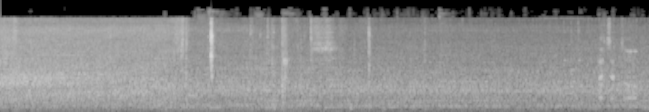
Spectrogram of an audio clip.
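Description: Wind rushing in through a partly opened side window of a moving Suzuki Every kei van, mixed with road noise, with a few sharp ticks a couple of seconds in.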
